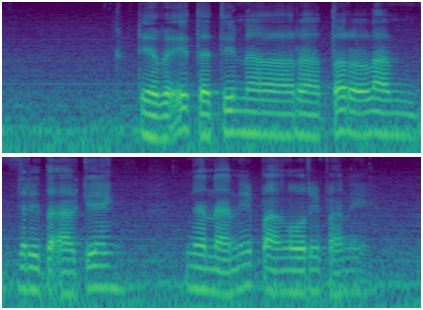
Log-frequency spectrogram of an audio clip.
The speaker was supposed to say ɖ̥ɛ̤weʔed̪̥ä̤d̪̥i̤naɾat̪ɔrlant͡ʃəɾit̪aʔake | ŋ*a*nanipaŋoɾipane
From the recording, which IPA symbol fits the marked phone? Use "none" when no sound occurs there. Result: ə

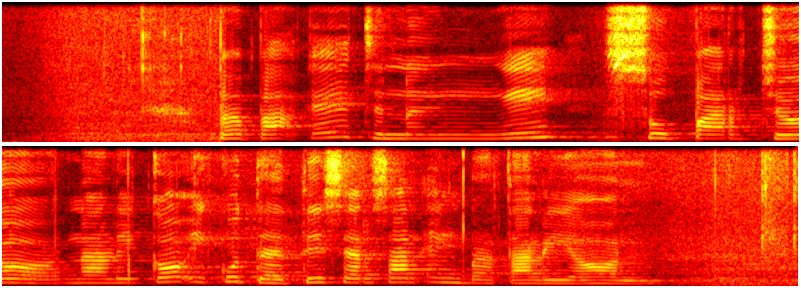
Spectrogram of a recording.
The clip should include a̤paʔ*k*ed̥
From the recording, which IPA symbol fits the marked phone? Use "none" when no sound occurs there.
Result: k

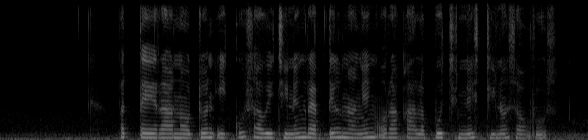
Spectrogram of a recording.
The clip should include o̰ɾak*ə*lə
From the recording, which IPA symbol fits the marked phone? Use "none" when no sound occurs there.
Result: a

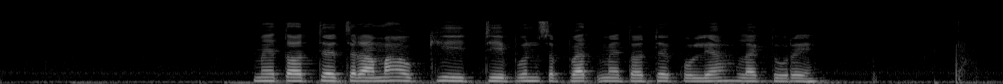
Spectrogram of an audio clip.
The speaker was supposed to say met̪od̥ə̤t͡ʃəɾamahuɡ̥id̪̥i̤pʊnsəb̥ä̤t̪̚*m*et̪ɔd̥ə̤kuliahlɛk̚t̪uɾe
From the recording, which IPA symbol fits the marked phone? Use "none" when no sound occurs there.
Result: m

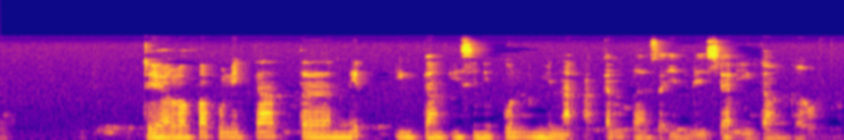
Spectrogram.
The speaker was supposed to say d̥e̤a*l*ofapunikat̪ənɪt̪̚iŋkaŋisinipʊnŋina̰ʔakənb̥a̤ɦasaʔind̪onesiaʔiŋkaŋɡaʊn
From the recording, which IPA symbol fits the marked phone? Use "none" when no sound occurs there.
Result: l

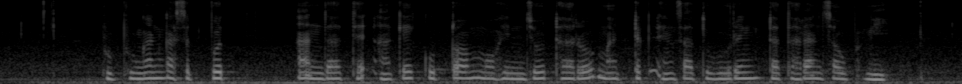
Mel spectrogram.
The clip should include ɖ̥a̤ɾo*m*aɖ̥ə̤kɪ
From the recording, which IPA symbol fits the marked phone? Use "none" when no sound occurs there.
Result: m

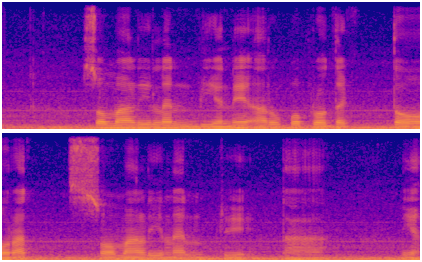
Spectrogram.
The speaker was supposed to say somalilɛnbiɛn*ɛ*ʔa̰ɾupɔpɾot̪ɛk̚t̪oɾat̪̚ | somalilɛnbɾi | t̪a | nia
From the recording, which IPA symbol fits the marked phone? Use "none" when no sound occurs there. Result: e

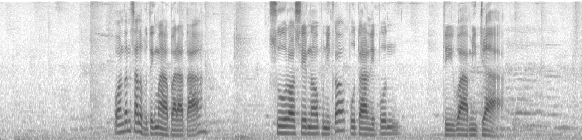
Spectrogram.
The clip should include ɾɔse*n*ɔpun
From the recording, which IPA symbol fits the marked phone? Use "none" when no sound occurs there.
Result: n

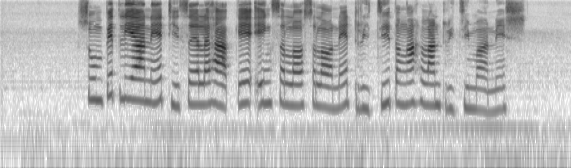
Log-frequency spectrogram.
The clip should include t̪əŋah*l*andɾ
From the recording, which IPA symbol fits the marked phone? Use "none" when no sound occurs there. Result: l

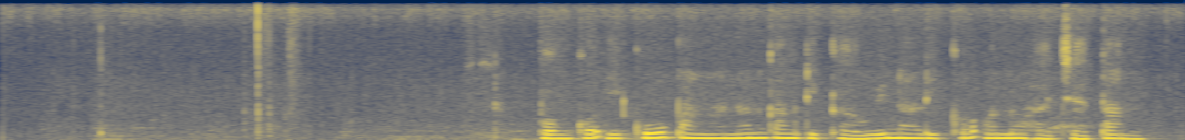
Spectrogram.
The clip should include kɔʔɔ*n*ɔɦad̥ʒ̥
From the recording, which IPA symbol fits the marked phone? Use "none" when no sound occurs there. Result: n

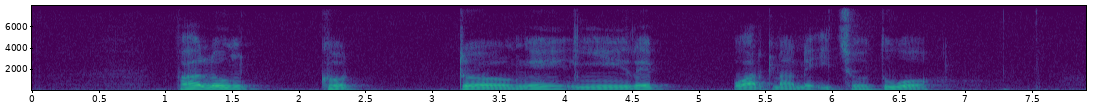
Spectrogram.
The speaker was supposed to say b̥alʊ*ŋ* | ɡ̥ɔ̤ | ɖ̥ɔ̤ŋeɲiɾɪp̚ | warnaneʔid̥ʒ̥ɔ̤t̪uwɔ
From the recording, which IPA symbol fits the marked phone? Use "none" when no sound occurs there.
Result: ŋ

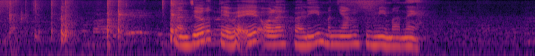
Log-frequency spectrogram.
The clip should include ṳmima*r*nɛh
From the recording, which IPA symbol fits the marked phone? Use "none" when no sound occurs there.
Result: none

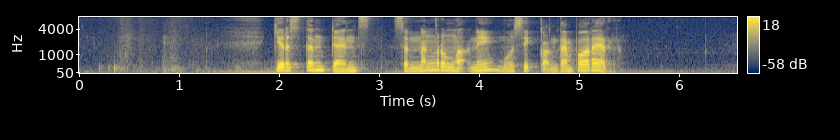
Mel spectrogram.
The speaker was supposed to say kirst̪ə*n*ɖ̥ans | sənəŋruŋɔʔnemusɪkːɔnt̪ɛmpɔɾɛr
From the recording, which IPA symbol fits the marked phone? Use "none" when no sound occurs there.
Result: n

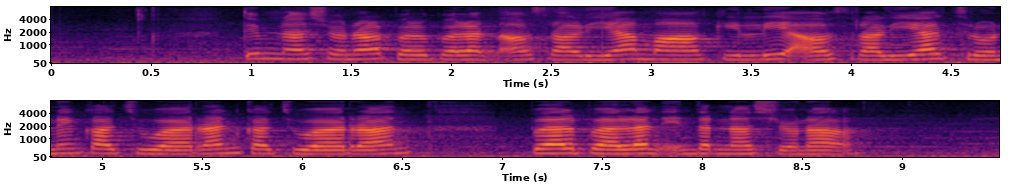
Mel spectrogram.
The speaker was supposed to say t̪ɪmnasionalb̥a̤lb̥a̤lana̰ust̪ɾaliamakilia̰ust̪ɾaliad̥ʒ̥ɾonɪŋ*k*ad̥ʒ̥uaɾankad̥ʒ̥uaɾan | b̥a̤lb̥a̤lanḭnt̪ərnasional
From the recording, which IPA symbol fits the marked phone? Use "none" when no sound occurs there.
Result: k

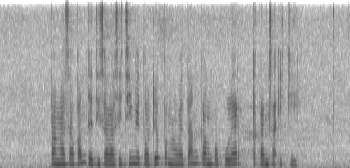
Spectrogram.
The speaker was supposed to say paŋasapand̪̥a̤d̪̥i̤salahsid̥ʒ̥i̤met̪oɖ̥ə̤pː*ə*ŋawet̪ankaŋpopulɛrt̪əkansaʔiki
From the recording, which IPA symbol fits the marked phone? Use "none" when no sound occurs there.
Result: ə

